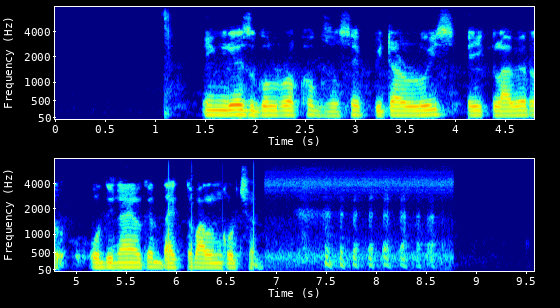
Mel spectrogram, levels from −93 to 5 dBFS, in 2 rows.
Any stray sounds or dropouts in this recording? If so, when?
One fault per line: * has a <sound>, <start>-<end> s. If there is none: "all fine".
* has a laugh, 7.2-8.7 s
